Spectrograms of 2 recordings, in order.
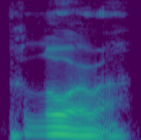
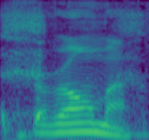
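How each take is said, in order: First: The word is said with an L sound. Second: The word is said without an L sound. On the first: The speaker calls it wrong. "I just said it wrong" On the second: The speaker calls it right. "the L is silent"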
